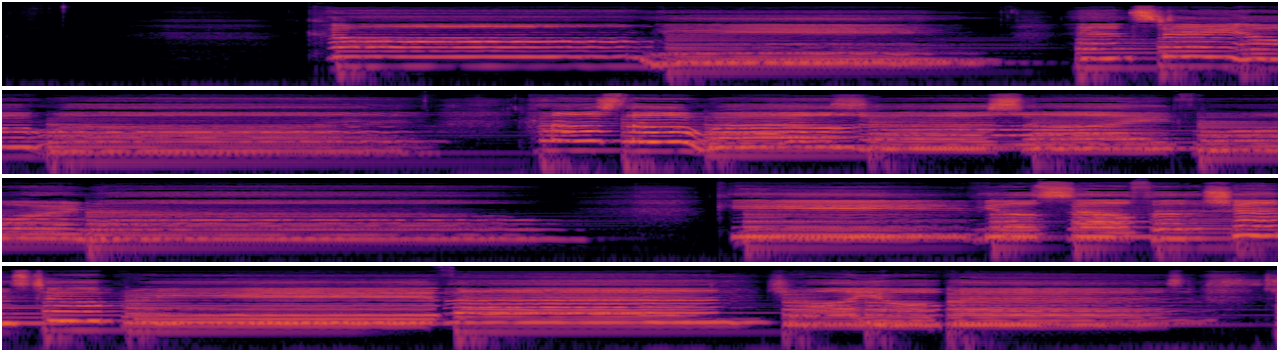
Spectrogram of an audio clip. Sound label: Alt come in; Singalongs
